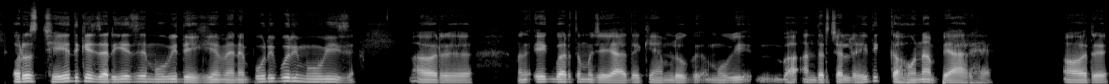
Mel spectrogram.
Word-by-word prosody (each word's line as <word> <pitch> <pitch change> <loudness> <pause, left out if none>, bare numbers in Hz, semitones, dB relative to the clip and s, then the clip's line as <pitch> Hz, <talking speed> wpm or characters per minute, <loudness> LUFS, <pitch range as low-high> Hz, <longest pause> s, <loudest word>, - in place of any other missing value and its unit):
और 130 +2 +6
उस 145 -1 +5
छेद 140 +7 +3
के 150 -2 +6
ज़रिए 120 +1 +4
से 130 +1 0
मूवी 120 +1 -1
देखी 110 -3 0
है 115 - +2
मैंने, 110 0 -1
पूरी-पूरी 145 +7 0
मूवीज़। 125 -6 -2 0.6
और 105 -1 +2 0.8
अ, 110 - -2
एक 125 0 +1
बार 120 -1 +5
तो - - -2
मुझे 110 -2 -2
याद 100 0 +2
है 105 - -1
कि 110 - -8
हम 105 0 -5
लोग 105 +1 -2
मूवी 105 +2 -4 0.4
भा - - 0 0.2
अंदर 110 +1 0
चल 105 -1 -1
रही 105 +3 -2
थी, 170 - -4
कहो 105 0 +1
ना 120 - +4
प्यार 100 -3 +1
है। 90 0 -10 0.7
और 105 0 +2
110 Hz, 185 wpm, -22 LUFS, 105-125 Hz, 0.8 s, और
